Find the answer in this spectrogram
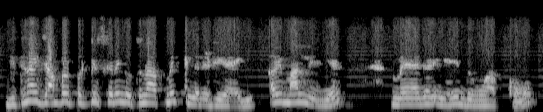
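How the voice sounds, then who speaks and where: A man's voice: sits high, animated, fairly quick, a little mellow, husky, soft background music, low-quality recording. A man teaching grammar, stressing his points with repetition and asking his students questions as he goes. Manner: emphatic, repeats points and quizzes students. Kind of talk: classroom lesson explaining grammar.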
